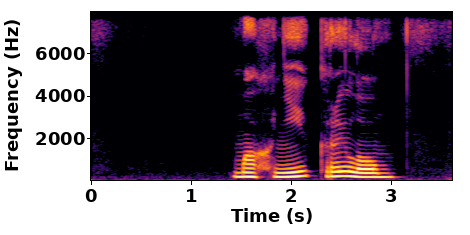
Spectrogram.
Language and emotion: Russian, neutral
